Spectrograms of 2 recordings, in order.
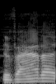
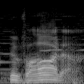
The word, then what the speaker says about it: Nevada: you guys are from Nevada NADA is how you say it Nevada is how you say it that's the way everyone here that lives here says it Nevada but because of like Spanish or whatever people say Nevada I think but that's not correct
